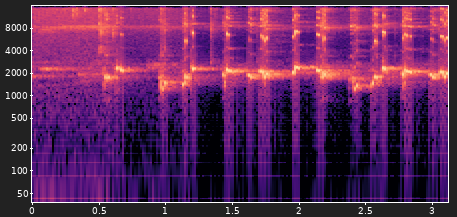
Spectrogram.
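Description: Yellow-vented Bulbul chattering in a quick run of bubbly, slurred chirps around mid pitch, several notes each second, with a thin high whine behind.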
